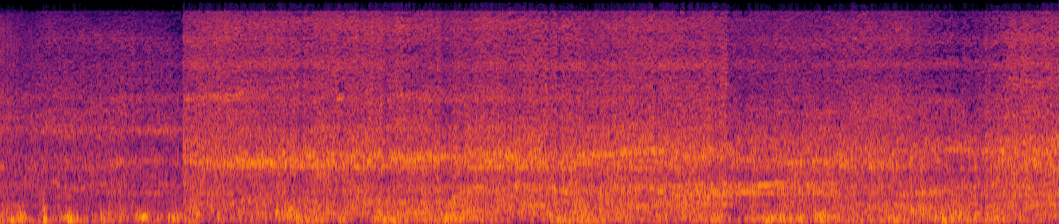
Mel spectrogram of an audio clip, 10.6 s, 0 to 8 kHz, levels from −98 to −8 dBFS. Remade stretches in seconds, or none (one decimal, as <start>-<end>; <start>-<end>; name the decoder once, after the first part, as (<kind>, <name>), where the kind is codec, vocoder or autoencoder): 0.0-10.6 (codec, SNAC)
